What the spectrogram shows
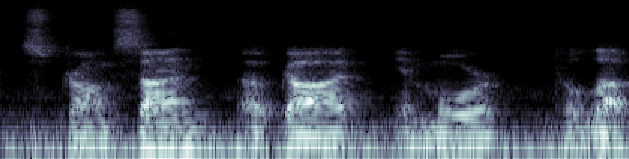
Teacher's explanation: it's unstressed stressed unstressed stressed unstressed stressed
